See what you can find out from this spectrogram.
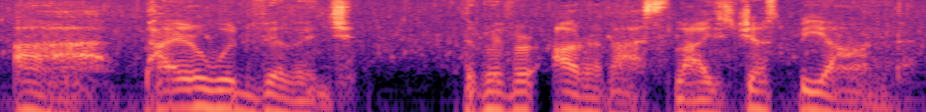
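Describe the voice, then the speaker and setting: A male actor playing a composed high elf prince in a fantasy game, formal, measured and polite in his speech. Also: lively intonation, a little hiss or hum. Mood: calm. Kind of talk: fantasy video game cutscene acting.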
